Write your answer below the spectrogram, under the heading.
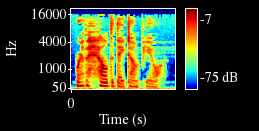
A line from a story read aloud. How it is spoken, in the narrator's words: I whispered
